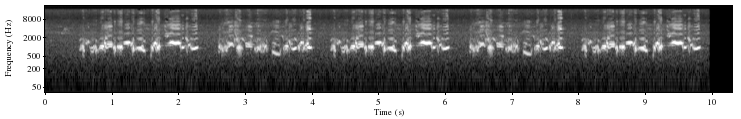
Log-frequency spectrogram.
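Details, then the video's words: Young female Australian magpie, raised from a chick by a family, flying down to sing beside her carer resting in a garden in Australia; mellow warbling, gurgling phrases in five bursts of about one and a half seconds, separated by short pauses. "Australian Magpie Singing"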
